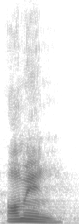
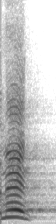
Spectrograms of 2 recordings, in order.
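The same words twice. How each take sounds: First: It is said flatly and weakly. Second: It is said with strong force.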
